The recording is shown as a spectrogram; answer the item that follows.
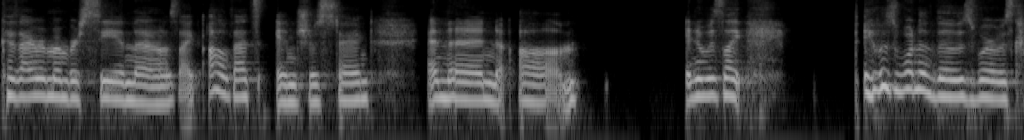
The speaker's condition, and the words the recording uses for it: No condition.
